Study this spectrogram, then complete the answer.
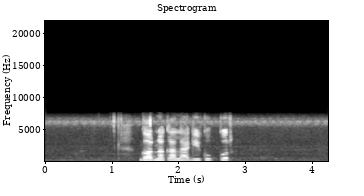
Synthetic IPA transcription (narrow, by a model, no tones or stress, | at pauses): ɡʌrnʌkalaɡikukːur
